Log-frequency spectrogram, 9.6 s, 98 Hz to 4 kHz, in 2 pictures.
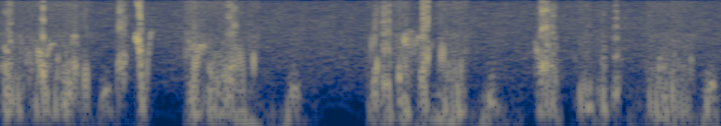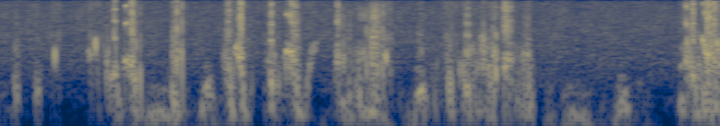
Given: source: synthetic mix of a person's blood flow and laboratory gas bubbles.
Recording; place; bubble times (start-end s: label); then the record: Doppler ultrasound of blood flow; precordium
0.00-0.61 s: bubbles
0.76-0.85 s: bubbles
0.88-1.02 s: bubbles
1.22-1.73 s: bubbles
2.43-3.12 s: bubbles
3.55-3.75 s: bubbles
3.83-4.16 s: bubbles
4.30-4.63 s: bubbles
4.89-4.95 s: bubbles
5.03-5.09 s: bubbles
5.13-5.21 s: bubbles
5.38-5.78 s: bubbles
5.92-6.06 s: bubbles
6.28-6.50 s: bubbles
6.56-6.93 s: bubbles
7.01-7.44 s: bubbles
7.66-8.38 s: bubbles
9.32-9.62 s: bubbles
From the record:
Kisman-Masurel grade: 343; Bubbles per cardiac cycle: rolling drumbeat, 9 or more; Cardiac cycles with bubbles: 100%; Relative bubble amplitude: loud (0.450 to 0.775); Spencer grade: 3 (all of the cardiac periods contain showers or single bubble signals, but not dominating or overriding the cardiac motion signals); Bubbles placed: only in the low amplitude regions of the cardiac cycle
